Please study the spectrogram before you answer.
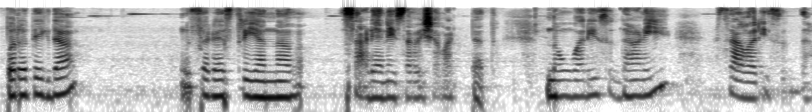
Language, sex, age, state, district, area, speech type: Marathi, female, 45-60, Maharashtra, Ratnagiri, urban, spontaneous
